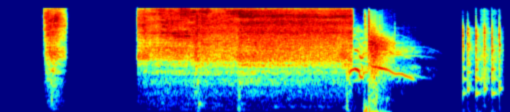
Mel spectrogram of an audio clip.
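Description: Air hisses as a balloon inflates.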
